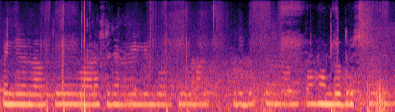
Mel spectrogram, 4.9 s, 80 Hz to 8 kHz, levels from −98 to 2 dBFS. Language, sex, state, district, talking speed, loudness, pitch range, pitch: Kannada, female, Karnataka, Chamarajanagar, 95 wpm, -21 LUFS, 225-235 Hz, 230 Hz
